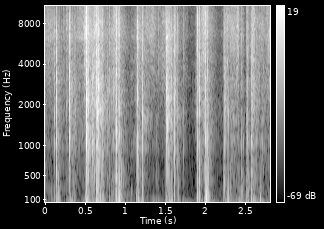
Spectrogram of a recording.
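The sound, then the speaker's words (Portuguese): Stiff, hard-to-shuffle playing cards being shuffled, a rapid series of sharp, crisp riffling bursts and slaps spread unevenly over a few seconds, with no voices. “Estas cartas ainda estão um bocado duras, é difícil de baralhar.”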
